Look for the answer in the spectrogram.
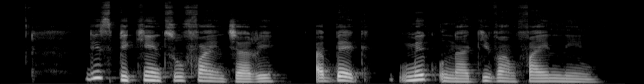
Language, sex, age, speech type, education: Nigerian Pidgin, female, 30-45, spontaneous, tertiary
